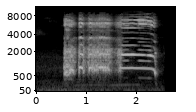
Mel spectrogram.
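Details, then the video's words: Silver Spangled Hamburg rooster in a kitchen garden giving one loud crow of about two seconds, starting harsh and broken, then ending in a long, steady, drawn-out note. "Silver spangled hamburg rooster crowing"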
